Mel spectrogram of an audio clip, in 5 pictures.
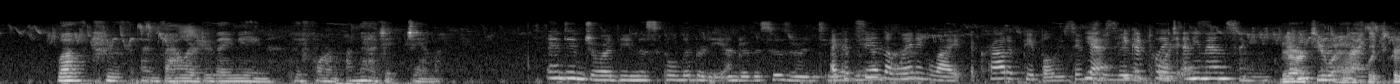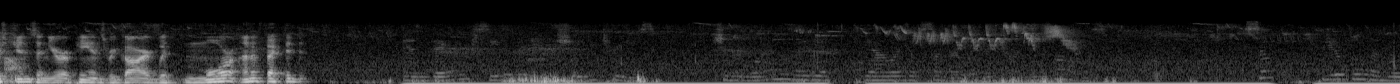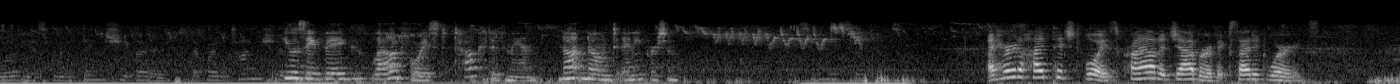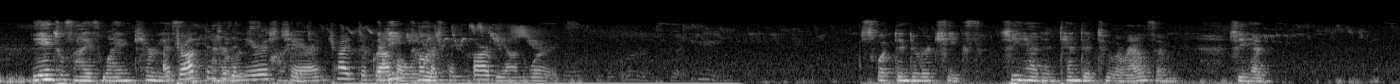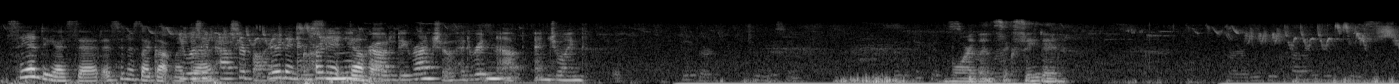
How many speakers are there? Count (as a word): six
